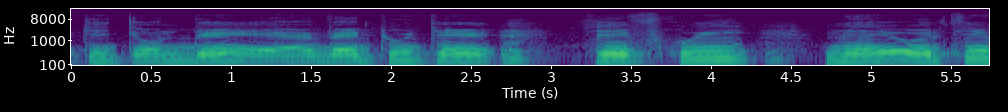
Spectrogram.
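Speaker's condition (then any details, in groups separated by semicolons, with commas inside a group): Cerebral palsy; birth injury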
